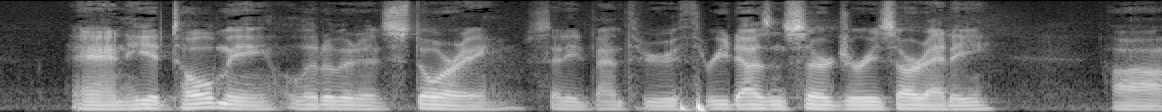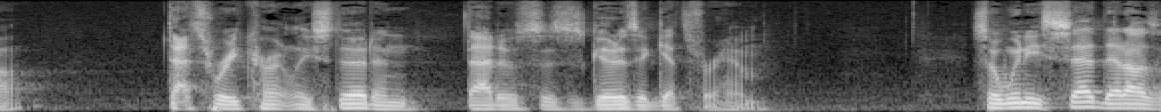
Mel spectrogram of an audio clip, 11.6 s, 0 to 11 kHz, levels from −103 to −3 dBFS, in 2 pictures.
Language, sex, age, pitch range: English, male, 20-39, 100-120 Hz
